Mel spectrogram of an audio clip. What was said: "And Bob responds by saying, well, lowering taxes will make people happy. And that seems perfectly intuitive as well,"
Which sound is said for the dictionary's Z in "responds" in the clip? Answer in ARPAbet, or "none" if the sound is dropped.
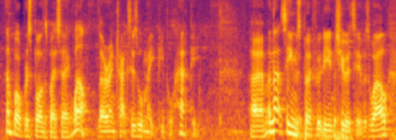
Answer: Z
